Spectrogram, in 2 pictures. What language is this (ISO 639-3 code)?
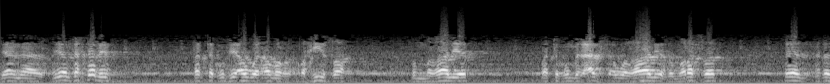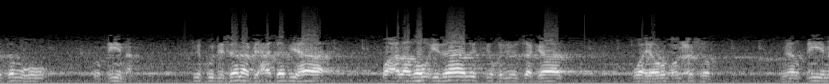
ara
